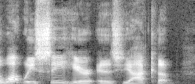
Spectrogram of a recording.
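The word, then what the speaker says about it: יעקב: So what we see here is Yakob. YaKob. YaKob is how it's pronounced, which is Jacob.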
